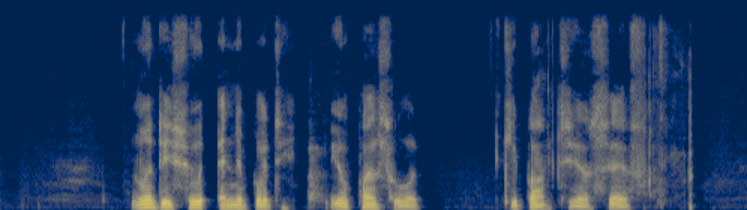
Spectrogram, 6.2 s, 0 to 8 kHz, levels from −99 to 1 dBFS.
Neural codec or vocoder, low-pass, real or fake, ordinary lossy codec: codec, 16 kHz, 4 kbps, FreqCodec, larger model; 7.2 kHz; fake; none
